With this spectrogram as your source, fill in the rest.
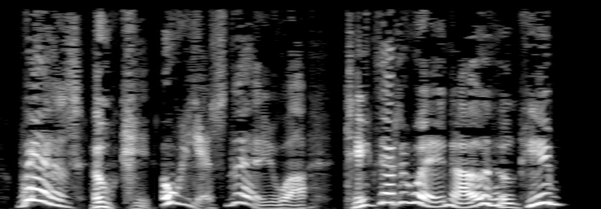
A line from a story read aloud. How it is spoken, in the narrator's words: said Hepzibah happily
